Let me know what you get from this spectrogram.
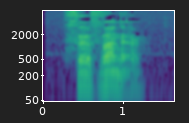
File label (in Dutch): "vervanger" Dutch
